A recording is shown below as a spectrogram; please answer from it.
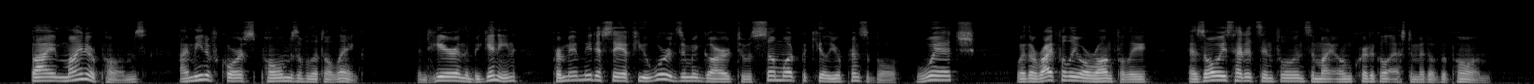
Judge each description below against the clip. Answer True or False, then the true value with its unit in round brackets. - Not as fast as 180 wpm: False (190 wpm)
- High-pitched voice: False (150 Hz)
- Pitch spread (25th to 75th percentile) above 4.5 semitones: True (5.6 semitones)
